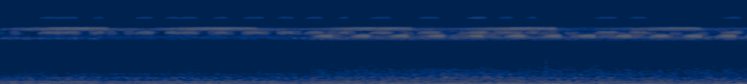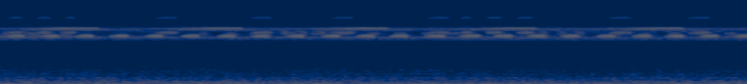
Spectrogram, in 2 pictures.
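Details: Bell cricket song in nature: rapid high tinkling pulses repeat over a steady piercing ring, with several insects seeming to overlap. Low rumbling background noise is present throughout.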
